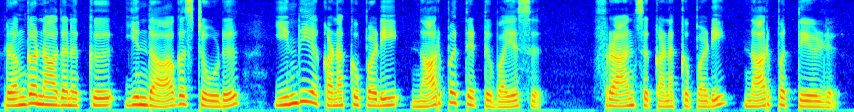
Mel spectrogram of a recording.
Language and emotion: Tamil, neutral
